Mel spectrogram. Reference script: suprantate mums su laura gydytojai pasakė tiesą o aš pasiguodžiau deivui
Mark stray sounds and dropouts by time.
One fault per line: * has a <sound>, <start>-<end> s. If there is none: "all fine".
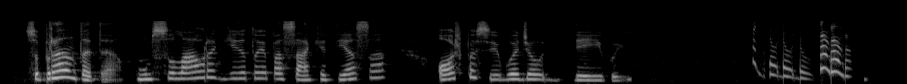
* has a chirp, 7.5-8.5 s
